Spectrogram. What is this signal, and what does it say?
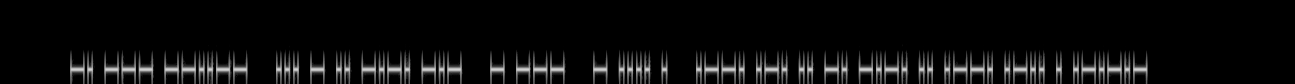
Morse code, heard as a keyed tone, about 28 wpm, 700 Hz. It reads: NO, STICK TO THE PRINCIPLE.
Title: Sentences from Top 1400 Words 28wpm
